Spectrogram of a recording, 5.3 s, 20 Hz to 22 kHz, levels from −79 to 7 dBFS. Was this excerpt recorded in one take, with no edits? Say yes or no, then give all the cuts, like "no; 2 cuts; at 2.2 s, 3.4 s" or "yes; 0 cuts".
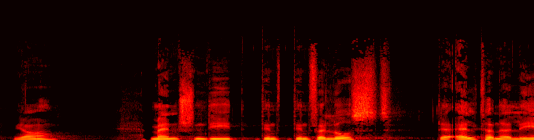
no; 1 cut; at 2.8 s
